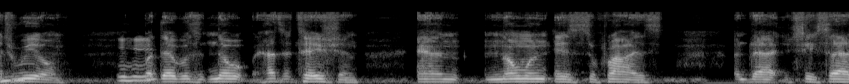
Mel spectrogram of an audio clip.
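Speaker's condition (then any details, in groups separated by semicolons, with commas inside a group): ALS; throat muscles affected, speech slowed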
